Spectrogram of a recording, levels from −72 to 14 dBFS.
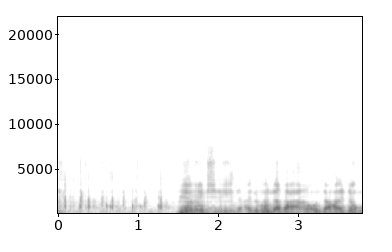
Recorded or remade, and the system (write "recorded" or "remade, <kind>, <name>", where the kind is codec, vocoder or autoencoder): remade, vocoder, Vocos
